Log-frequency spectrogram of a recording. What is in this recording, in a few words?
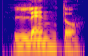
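slow, Spanish, male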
